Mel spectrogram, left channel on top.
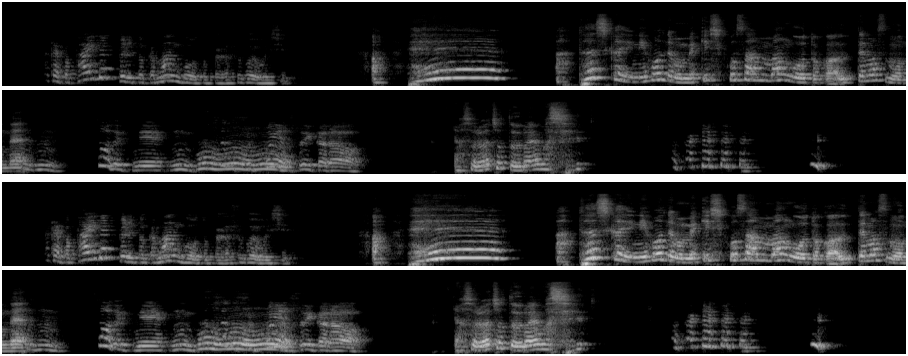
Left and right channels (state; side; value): quieter; left; 5.8 dB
